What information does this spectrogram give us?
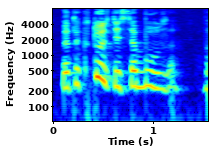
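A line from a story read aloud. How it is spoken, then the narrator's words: Indignant bark. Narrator (Russian): возмущенно рявкнула Щербатая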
